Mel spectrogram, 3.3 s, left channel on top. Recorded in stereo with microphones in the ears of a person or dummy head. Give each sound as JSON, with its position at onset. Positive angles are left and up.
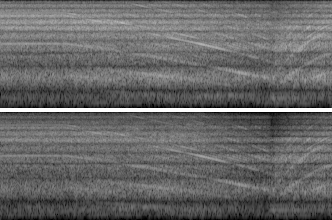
{"t": 0.0, "sound": "an engine running", "side_deg": 25}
